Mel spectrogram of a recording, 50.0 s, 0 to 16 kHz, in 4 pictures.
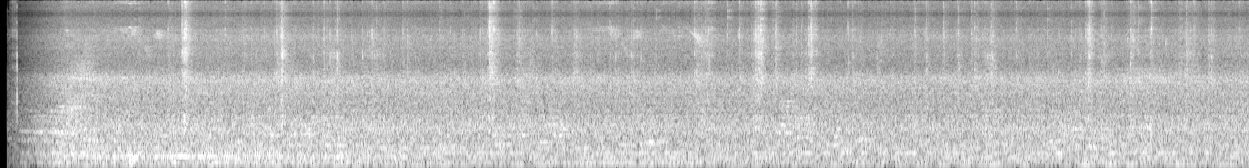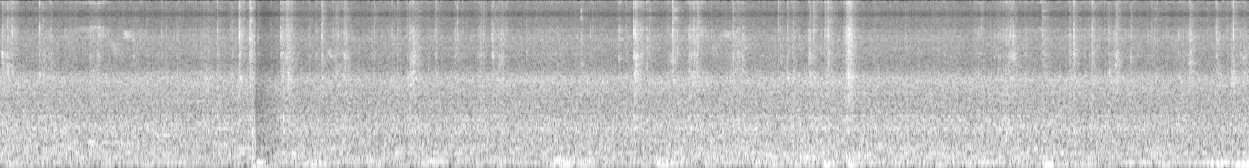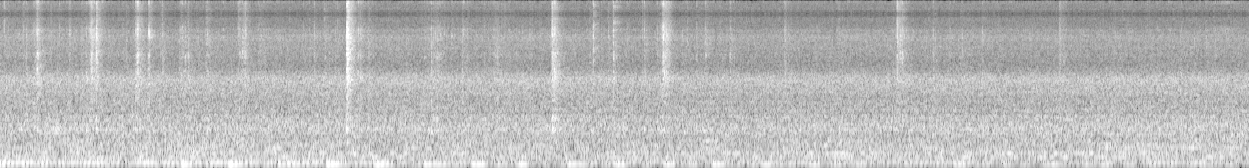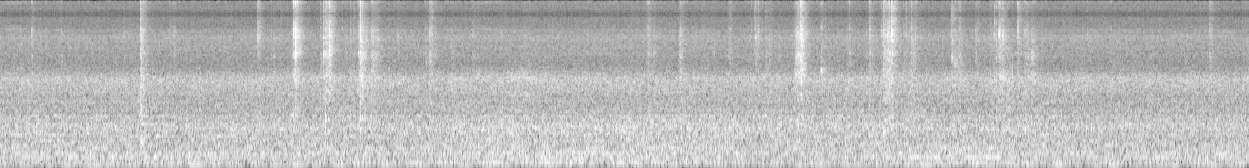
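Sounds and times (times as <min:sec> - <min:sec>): background hum and hiss: 0:00.1 - 0:49.9
steady rushing noise: 0:00.1 - 0:49.9
plastic cube clicks: 0:01.7 - 0:04.1, 0:04.8 - 0:13.6, 0:14.4 - 0:21.2, 0:22.4 - 0:33.0, 0:40.0 - 0:41.9, 0:43.8 - 0:47.9.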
